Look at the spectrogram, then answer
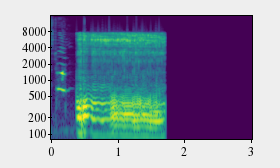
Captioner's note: wonderful blowing raspberries sound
